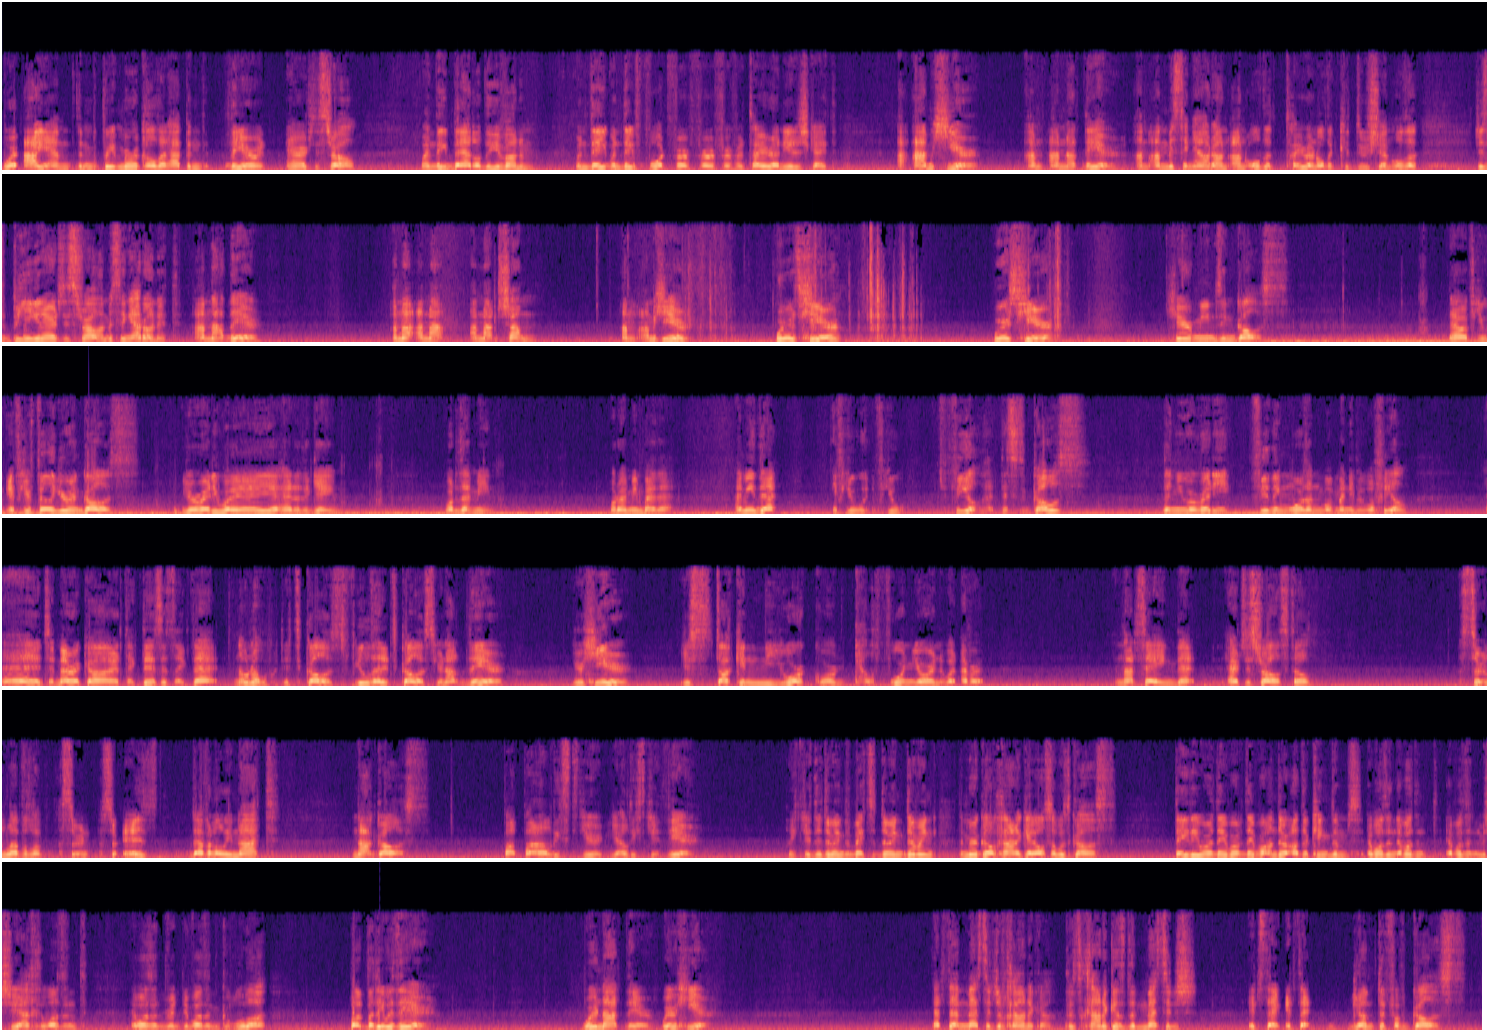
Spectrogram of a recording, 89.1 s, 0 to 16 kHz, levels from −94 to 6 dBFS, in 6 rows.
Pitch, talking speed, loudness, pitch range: 190 Hz, 170 wpm, -15 LUFS, 155-245 Hz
